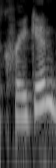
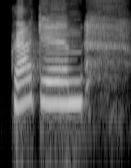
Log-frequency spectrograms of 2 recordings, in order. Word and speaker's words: Kraken: I don't know how I thought it was Kraken, but I just feel like that's maybe something that I grew up hearing. Maybe it's because my parents said it because they didn't know it was actually pronounced Kraken.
